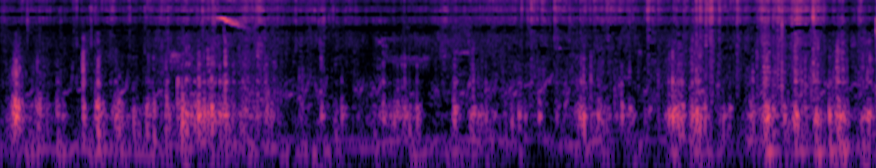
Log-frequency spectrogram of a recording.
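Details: Excited guinea pigs making noises: rapid, low chuttering pulses repeated in quick bursts, with brief sharper squeaks and a constant low hum underneath.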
